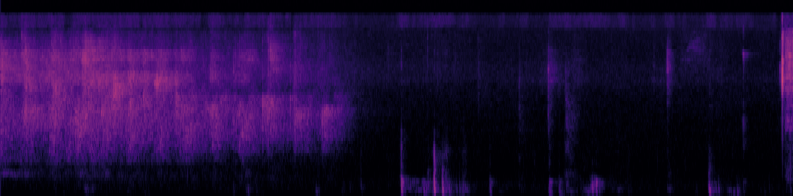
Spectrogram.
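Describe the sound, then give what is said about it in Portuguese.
A church audience breaks into dense, steady applause to welcome the pastor bringing the sermon, lasting about three seconds, then it stops abruptly, leaving scattered low thumps and soft clicks. “Por favor, receba com a salva de palmas.”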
